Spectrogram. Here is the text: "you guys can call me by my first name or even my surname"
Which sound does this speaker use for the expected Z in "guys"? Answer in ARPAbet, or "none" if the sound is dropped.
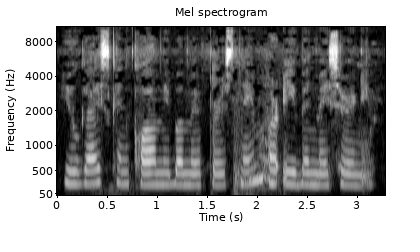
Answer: S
